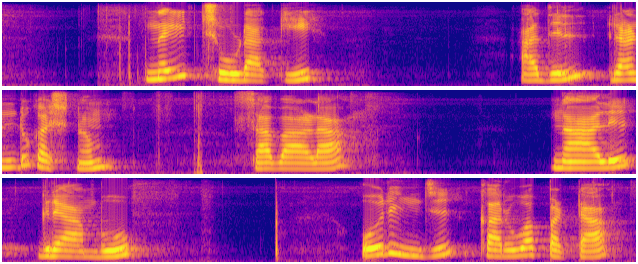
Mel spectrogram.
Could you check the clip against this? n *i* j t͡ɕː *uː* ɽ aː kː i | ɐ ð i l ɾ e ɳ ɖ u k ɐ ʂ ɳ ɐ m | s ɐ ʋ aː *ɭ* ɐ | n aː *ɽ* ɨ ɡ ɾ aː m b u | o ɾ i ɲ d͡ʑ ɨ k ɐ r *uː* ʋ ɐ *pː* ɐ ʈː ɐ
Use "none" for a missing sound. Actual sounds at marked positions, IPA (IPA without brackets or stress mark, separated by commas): e, uː, ɭ, l, u, pː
